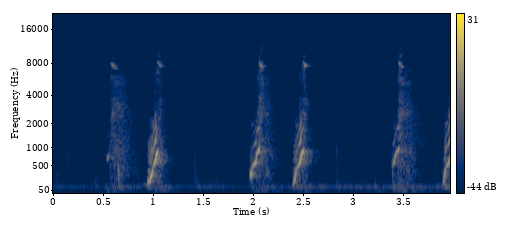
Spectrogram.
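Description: A sleeping Cocker Spaniel gives soft, muffled woofs in quick pairs, each rising briefly in pitch.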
